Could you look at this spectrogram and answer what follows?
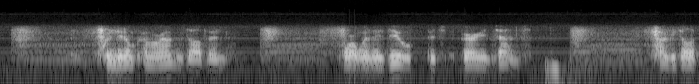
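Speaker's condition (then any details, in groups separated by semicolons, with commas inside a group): ALS; speech getting worse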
